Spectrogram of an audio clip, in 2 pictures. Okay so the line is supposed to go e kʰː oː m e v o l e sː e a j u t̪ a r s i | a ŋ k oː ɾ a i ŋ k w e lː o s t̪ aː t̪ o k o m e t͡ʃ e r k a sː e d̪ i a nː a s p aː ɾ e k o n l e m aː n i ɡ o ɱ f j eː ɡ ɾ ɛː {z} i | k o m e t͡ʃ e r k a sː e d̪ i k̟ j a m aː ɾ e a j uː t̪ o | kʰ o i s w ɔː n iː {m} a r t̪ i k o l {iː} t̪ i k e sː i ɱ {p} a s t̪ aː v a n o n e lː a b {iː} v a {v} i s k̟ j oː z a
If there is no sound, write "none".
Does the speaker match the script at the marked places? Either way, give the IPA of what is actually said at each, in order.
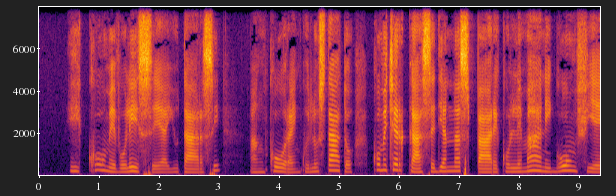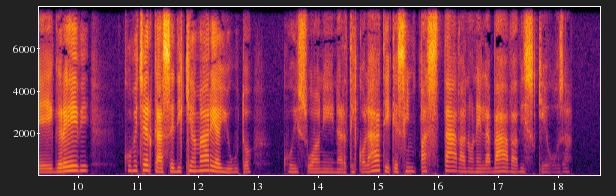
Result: v, n, aː, p, aː, v

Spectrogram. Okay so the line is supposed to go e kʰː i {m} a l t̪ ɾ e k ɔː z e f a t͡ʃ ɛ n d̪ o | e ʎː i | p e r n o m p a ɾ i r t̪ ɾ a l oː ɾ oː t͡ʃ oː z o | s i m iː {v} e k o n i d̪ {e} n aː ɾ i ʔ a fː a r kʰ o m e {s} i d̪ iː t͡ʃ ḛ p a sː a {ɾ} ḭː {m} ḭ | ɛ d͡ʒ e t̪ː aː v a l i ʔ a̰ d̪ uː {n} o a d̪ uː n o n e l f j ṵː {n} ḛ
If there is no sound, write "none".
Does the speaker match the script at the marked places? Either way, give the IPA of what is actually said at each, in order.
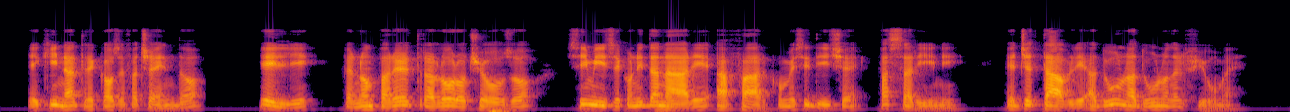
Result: n, z, a, s, ɾ, n, n, m

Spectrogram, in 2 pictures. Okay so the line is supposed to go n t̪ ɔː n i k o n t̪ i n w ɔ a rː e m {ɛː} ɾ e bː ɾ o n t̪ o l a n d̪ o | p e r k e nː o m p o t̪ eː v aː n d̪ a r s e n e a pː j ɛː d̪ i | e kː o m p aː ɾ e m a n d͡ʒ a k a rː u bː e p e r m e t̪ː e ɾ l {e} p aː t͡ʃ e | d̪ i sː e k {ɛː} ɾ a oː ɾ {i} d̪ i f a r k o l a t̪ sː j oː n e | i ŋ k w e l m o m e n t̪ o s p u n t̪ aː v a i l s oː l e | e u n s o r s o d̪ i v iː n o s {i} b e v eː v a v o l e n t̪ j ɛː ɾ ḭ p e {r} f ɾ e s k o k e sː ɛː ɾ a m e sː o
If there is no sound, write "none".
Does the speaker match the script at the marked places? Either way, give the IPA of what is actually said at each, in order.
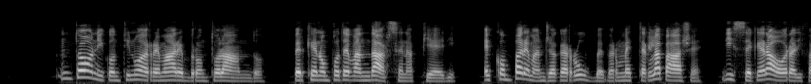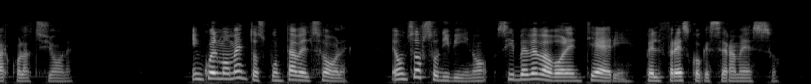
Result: aː, a, ɛː, a, i, l

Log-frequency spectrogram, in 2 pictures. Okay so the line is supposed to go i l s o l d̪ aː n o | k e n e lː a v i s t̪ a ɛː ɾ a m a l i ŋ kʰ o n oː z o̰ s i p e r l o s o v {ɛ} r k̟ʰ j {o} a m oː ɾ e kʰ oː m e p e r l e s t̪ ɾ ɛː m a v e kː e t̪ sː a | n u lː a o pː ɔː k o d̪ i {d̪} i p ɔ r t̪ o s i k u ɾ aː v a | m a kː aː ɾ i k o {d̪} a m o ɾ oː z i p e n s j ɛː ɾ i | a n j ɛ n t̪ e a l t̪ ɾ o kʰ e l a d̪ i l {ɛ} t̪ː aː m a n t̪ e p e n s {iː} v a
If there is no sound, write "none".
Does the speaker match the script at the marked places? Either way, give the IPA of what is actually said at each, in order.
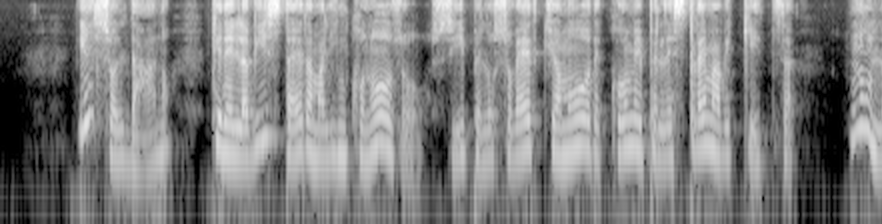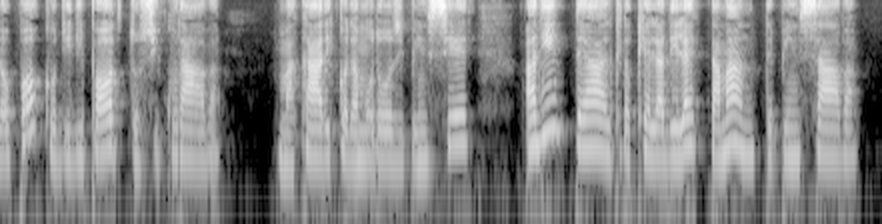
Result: ɛ, o, d̪, d̪, ɛ, aː

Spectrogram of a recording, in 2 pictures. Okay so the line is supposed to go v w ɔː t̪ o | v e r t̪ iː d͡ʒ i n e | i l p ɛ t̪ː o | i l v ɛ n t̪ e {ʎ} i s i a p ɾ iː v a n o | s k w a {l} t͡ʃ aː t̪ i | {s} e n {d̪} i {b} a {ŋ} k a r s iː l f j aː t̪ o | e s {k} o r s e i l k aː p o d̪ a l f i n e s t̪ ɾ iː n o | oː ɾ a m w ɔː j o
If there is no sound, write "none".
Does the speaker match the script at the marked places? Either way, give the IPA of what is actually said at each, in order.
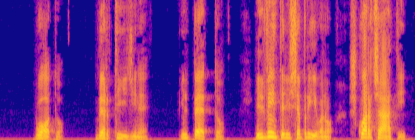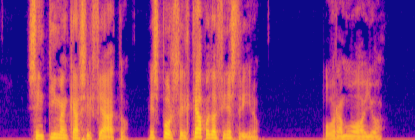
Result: ʎ, r, s, t̪, m, ŋ, p

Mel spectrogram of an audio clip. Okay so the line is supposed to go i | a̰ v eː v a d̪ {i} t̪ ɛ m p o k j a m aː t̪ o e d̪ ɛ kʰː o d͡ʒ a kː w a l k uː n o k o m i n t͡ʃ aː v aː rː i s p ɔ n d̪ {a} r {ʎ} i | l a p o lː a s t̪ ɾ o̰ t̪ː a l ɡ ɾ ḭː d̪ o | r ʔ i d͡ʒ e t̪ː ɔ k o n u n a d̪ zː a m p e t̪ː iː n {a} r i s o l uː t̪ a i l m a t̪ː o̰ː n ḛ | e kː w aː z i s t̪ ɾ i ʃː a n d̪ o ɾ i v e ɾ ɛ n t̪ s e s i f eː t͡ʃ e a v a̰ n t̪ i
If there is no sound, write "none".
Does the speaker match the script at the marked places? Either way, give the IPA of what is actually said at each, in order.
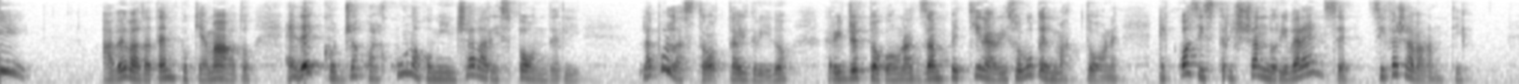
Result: a, e, ʎ, a

